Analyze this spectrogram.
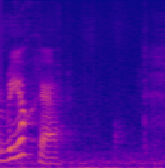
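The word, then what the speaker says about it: Rioja: so someone yeah so if you have a red wine that is r o r i o j a it's a rioka and and and if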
